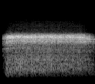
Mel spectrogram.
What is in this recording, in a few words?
request quiet, jungle male; player vo; Counter Strike Model Pack; CS:GO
